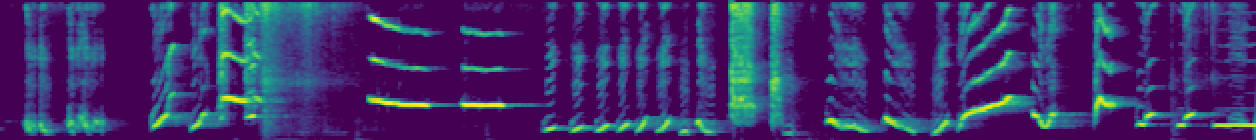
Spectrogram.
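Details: White-rumped shama, a 'fighter' bird from Wonosobo, Central Java, Indonesia, singing to provoke rivals into song: loud, varied whistles, rapid rising and falling notes, fast trills and sharp chattering phrases with brief pauses between bursts.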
